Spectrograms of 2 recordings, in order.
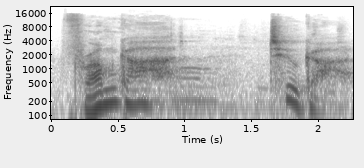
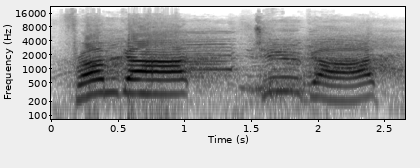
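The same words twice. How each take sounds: First: It is said very quietly. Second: It is screamed very loudly.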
